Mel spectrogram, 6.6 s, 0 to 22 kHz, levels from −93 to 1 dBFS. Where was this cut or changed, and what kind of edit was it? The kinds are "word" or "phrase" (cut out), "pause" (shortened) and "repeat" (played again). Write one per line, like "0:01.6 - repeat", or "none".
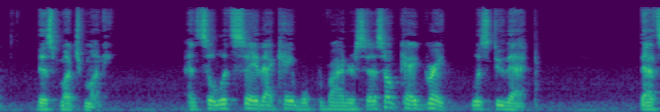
none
